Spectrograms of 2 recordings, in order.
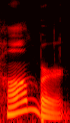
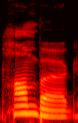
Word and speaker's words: Hamburg: Is it pronounced Hamburg? Hamburg. I guess I thought Hamburg. No, that's totally a Canadian way of saying it.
